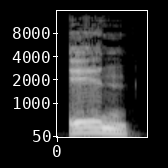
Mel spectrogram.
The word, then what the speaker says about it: thin: 114 页，第七组 free 三或者三个 three 所以自由的念成 free 三个 three 你那个舌头一定要吐出来 three 第八鱼鳍 fin 瘦的 thin 舌头吐出来的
